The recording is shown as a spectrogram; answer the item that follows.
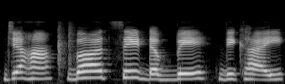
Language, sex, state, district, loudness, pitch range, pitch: Hindi, female, Himachal Pradesh, Shimla, -13 LUFS, 240-285 Hz, 260 Hz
